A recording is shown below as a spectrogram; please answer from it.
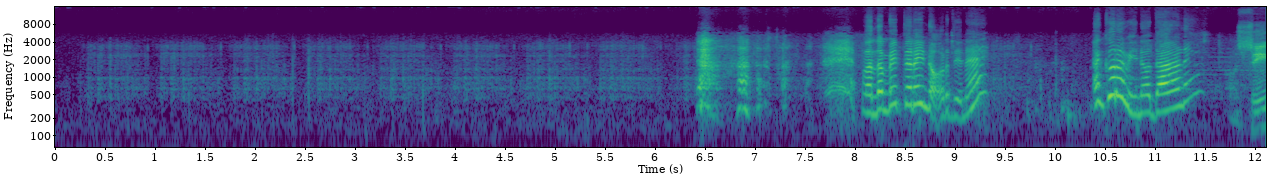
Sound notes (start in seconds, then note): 6.4 woman laughing; 8.3 speaking foreign language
